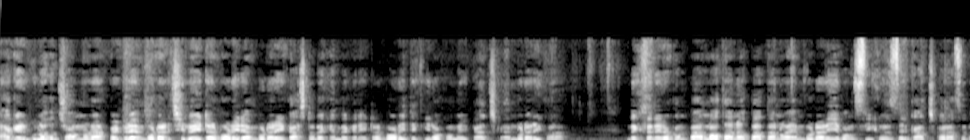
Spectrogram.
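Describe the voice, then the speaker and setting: A hoarse man from Bangladesh giving a live online sales pitch for clothes, repeating himself and coaxing viewers as he shows each item. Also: warm tone. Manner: repetitive, coaxing, calls viewers "apu". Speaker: clothing seller.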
